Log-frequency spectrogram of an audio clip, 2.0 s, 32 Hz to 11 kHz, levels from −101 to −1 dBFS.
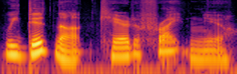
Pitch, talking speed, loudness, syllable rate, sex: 140 Hz, 210 wpm, -19 LUFS, 4.2 syllables/s, male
